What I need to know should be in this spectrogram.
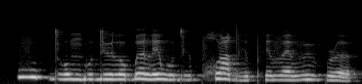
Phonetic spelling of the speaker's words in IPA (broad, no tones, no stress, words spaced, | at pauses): vupdʱo ŋɡudʉ loɓə lɪwudʱʉp χʷɑdʱɪpʰɪ vɛvʉvpɹə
